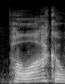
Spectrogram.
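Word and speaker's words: Pelakka: Okay, I'm not playing with the Pekala Worms. Palaka Worms.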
